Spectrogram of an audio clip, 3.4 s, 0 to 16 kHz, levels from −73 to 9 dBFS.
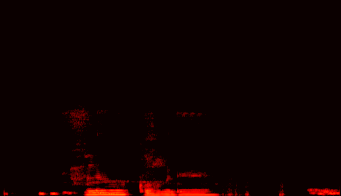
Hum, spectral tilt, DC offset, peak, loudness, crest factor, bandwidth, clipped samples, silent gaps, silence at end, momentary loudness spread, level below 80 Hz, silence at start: none; -9 dB/octave; under 0.1%; -22 dBFS; -38 LUFS; 18 dB; 7.6 kHz; under 0.1%; none; 0 s; 16 LU; -78 dBFS; 0.05 s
